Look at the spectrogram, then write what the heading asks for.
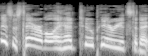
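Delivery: put-on very high girlish whine. Acting out a cartoon character's line as a joke: Meg voice. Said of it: "That's Meg".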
